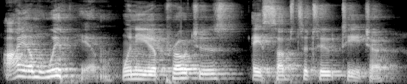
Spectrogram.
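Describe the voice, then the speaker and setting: A man playing an ancient, merciless deity who narrates a story in a measured, solemn way with deliberate pauses. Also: mid-range voice, big pitch swings. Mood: grave, reflective. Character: ancient merciless deity, male-voiced, reflective and quietly fond. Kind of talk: scripted first-person dramatic narration. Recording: echoey room, slightly distant from mic.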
